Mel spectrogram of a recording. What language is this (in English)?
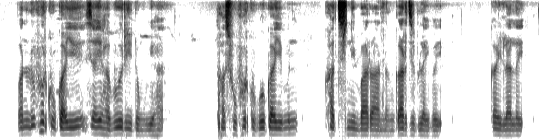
Bodo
